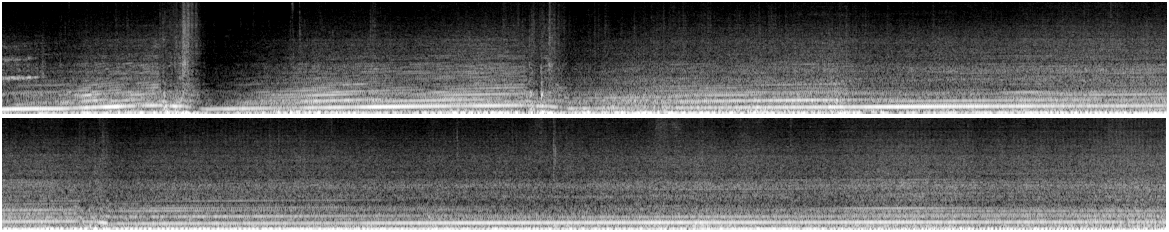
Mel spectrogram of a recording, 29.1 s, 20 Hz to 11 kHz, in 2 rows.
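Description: Citroën Berlingo 1.6's engine at full throttle, heard from inside the cabin, rising in pitch as the van accelerates. It shifts up three times, about two, seven and sixteen seconds in, and the revs drop at each change. The first two changes bring a brief clunk, and after the last one the pitch climbs only slowly.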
